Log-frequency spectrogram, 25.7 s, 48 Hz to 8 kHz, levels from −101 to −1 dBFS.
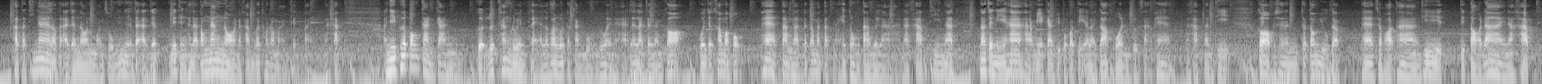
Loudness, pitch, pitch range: -20 LUFS, 80 Hz, 75-90 Hz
